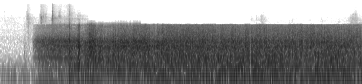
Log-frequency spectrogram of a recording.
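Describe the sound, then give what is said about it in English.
A loud, steady roar of violent tornado wind in the Houston area of Texas, recorded by a fire engine's camera as firefighters take shelter in a resident's garage. It starts abruptly and keeps blasting without a break, a dense rushing wall of noise with a few sharp knocks early on. “A fire engine's camera captured the moment the firefighters had to take shelter in a resident's garage.”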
